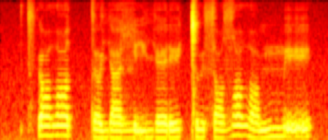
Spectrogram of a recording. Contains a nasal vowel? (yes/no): no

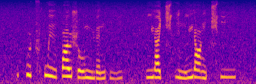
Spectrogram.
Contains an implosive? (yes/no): no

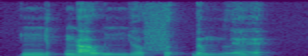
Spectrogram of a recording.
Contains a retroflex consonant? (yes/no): no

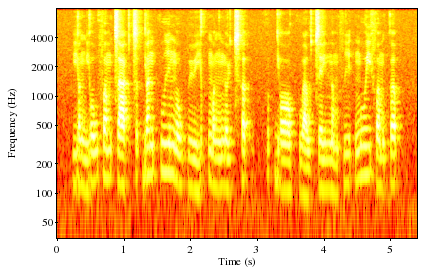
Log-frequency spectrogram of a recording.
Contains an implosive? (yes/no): no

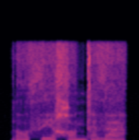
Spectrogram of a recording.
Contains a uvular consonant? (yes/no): yes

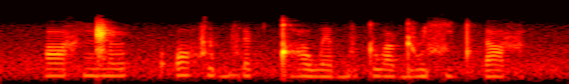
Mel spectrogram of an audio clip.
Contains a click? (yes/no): yes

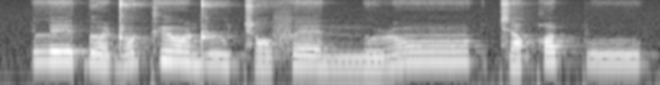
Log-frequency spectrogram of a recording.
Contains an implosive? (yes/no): yes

